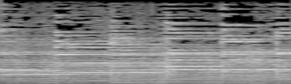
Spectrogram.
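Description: A tune played on handbells, each bell's tone ringing on and overlapping the next, with a new note struck about every half second.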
